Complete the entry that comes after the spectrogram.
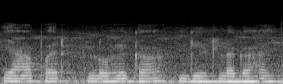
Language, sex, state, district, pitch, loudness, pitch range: Hindi, male, Chhattisgarh, Raipur, 135 Hz, -14 LUFS, 135-140 Hz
